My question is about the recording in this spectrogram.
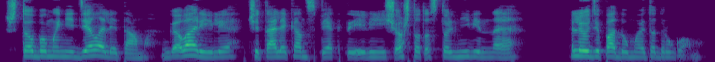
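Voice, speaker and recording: A woman reading the part of a young male battle-mage captain in an audiobook, calm, direct and softly teasing. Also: mid-range voice, moderate pace, lightly acted.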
